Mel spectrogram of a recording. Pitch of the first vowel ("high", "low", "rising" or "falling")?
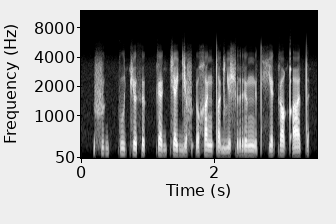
high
